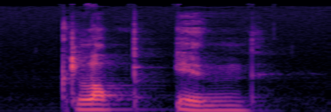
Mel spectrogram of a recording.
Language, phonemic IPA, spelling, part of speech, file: Dutch, /ˈklɑp ˈɪn/, klap in, verb, Nl-klap in.ogg
- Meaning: inflection of inklappen: 1. first-person singular present indicative 2. second-person singular present indicative 3. imperative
